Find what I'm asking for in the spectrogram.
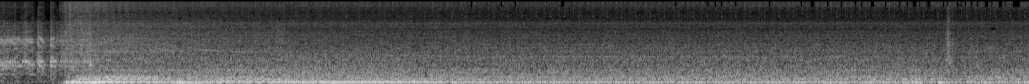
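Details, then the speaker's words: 1994 Dodge Dakota just started: steady even low idle with no stumble; the intermittent rough idle it sometimes has is absent now, and it overheats at idle with AC on. "Alright, so obviously I just fired up the engine. And right now it's actually not doing what I'm going to talk about next."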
